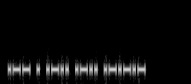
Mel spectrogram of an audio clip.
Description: Morse code, heard as a keyed tone, about 51 wpm, 700 Hz. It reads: WELL.
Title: Sentences from Top 1000 Words - Review Part 3 - 50wpm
